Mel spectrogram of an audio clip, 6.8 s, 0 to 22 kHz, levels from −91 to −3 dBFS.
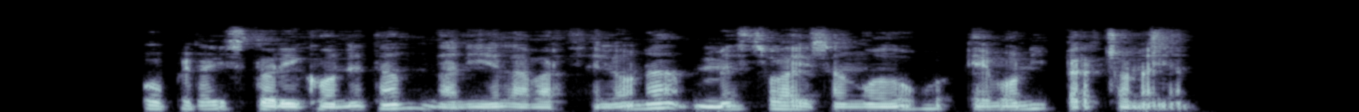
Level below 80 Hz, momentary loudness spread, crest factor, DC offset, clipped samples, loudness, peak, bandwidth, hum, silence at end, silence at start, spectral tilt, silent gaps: -60 dBFS; 7 LU; 20 dB; under 0.1%; under 0.1%; -23 LUFS; -4 dBFS; 8 kHz; none; 0.85 s; 0.7 s; -5.5 dB/octave; none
